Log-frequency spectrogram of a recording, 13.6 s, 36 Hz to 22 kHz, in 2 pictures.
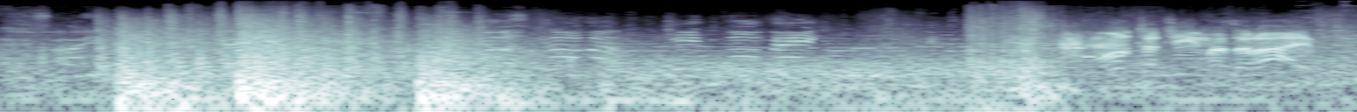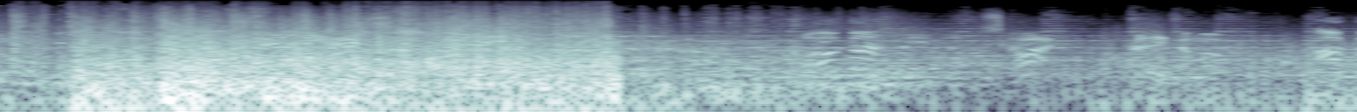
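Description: Anti-tank gun fire in Company of Heroes 2 during a 4v4 tournament match, heavy bursts of gunfire and blasts layered with battle noise, loud and continuous over several seconds, under a commentator's voice.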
